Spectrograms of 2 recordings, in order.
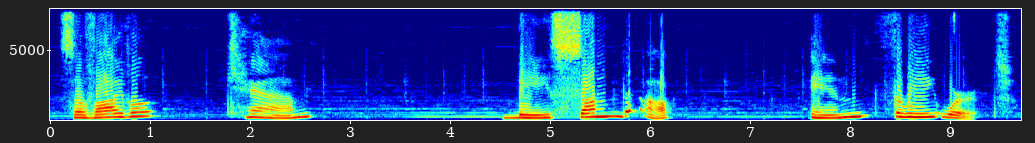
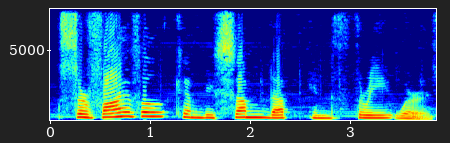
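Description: First: It is read slowly. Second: It is read at a normal pace.

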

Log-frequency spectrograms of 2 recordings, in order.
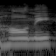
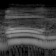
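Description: First: The word ends with an added ee vowel. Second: The word ends on the m sound. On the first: The speaker calls it wrong. "not Dior homie" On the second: The speaker calls it right. "that's poor Dior home. Ohm"

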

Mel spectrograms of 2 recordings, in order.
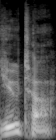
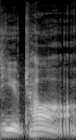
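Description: First: The word is short and crisp, front of mouth. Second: The word is drawn out, from the back of the throat. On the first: The speaker calls it right. "You just say it right off the tip of your tongue" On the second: The speaker calls it wrong. "in the back of my throat is drawn out as Utah"

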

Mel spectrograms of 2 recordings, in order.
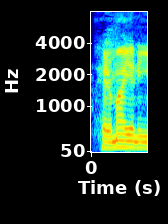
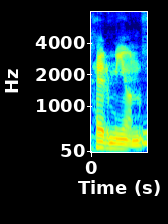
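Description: First: The name is pronounced the English way. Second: The name is pronounced the Spanish way.

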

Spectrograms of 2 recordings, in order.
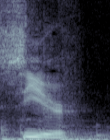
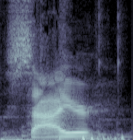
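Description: First: The word rhymes with 'fear'. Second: The word rhymes with 'fire'. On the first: The speaker calls it wrong. "I pronounced it Sear" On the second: The speaker calls it right. "I think it's Sire"

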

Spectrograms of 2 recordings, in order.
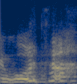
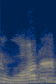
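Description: First: It is said in a non-North American accent. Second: It is said in a North American accent.

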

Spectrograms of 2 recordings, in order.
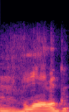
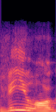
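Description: First: The word is said as one syllable. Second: The letter V is said separately before log. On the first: "not the vlog" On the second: "the V-log"

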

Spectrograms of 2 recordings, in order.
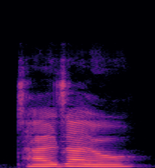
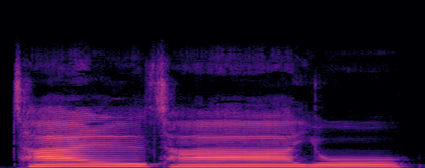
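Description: First: It is said fast. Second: It is said slowly.

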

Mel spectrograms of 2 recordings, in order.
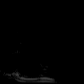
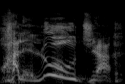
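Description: First: It is said in a tired, worn-out way. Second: It is said with fresh, lively excitement.

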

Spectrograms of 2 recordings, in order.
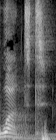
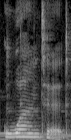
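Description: First: It ends in a bare T with no added vowel. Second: A short vowel is added before a final D. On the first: The speaker calls it wrong. "Esquisito, né?" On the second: The speaker calls it right. "esse somzinho de vogal no meio"

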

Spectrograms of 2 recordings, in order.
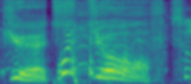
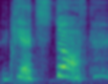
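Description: First: It is shouted with the most fury. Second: It is shouted with the least fury. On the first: "repeated several times with increasing fury" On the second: "repeated several times with increasing fury"

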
